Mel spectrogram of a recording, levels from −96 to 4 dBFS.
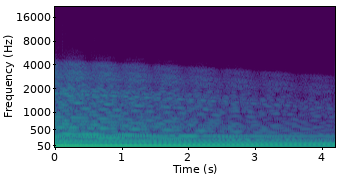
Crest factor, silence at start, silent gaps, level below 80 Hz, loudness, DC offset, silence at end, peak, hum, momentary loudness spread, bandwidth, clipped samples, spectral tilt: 12 dB; 0 s; none; -40 dBFS; -42 LUFS; under 0.1%; 0 s; -26 dBFS; none; 6 LU; 4.6 kHz; under 0.1%; -9 dB/octave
